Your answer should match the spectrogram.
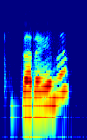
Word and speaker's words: Daryna: In Ukrainian, it's pronounced Daryna.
